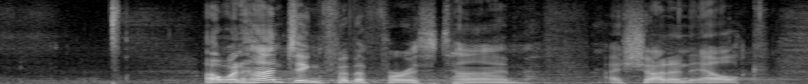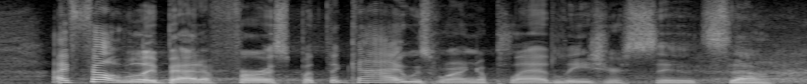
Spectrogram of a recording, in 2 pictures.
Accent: New England, United States; So I grew up in New England, actually, and thanks. Yeah, I grew up in a mobile home, so never had to mow the lawn or shovel snow.

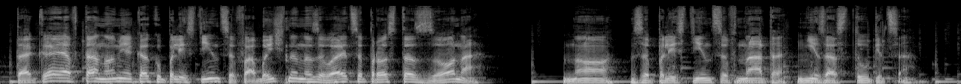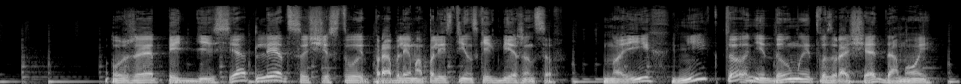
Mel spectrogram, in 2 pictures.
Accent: Akademgorodok, Novosibirsk Oblast, Russia; 1968 году я писал на стенах моего родного города Академгородка «Руки прочь от Чехословакии».

